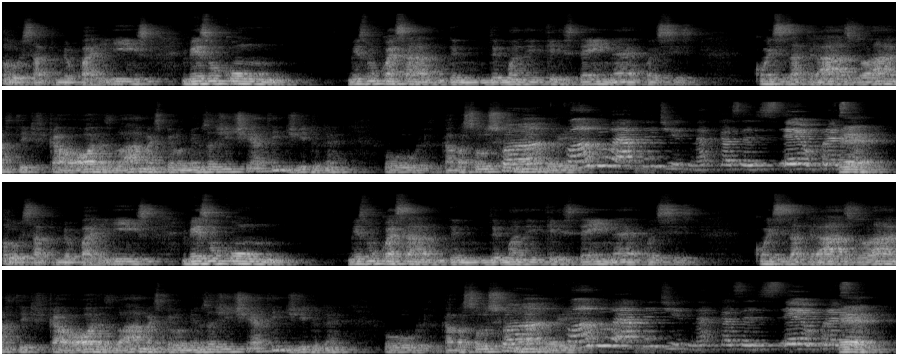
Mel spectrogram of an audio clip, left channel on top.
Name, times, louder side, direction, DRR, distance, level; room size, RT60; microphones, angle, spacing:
voice 1, 0.0-2.8 3.5-6.9 7.6-12.3 12.8-14.7 17.3-17.6, equal, ahead, -6 dB, 2.6 m, -25 dB
voice 2, 13.9-17.6, left 1 dB, 35° left, -2 dB, 2.9 m, -27 dB
8.5 x 7.3 x 6.1 m, 0.72 s
head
